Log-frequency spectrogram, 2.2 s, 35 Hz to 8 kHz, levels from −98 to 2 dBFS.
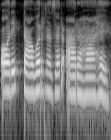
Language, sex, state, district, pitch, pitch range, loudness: Hindi, female, Karnataka, Bangalore, 225 Hz, 205-235 Hz, -16 LUFS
